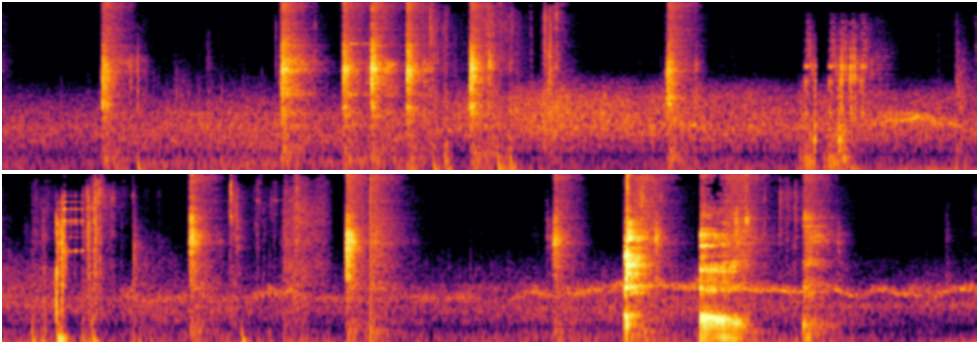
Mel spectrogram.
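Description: Short clicks and clatters sound as items are picked up in a game.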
